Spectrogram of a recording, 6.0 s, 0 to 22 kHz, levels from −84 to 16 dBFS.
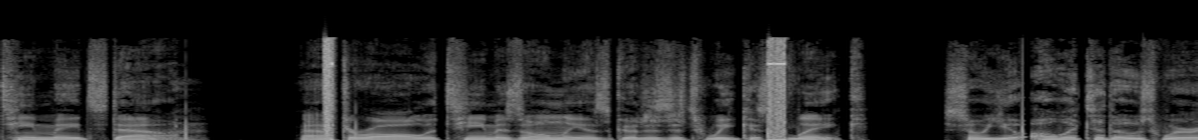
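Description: At 0.93 to 0.95 s a loud pop cuts through the speech. It is a single sharp click, far louder than the talking, which continues beneath it. The likely cause is a sudden voltage step, such as a switch transient or static discharge, entering the signal chain. On a waveform it shows as one tall, narrow spike. A spectrogram shows a thin vertical line spanning the whole frequency range.

From 1.62 to 1.66 s comes an uninitialised buffer: a block of memory was played before any audio had been written to it, so whatever data was left there came out as sound. The result is a harsh blast of digital noise lasting about 43 ms, which fits a 2048-sample block. The waveform fills with dense hash, and the spectrogram shows a bright rectangular slab.

A second identical pop follows at 1.78 to 1.80 s.

The second uninitialised buffer, from 3.84 to 3.93 s, runs about 85 ms, which points to a 4096-sample block. 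Its slab on the spectrogram is twice as wide.

A final pop at 5.11 to 5.13 s is the loudest of the three, roughly 20 dB above the speech, and appears as the tallest spike on the waveform.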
